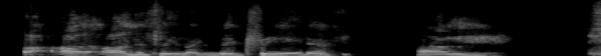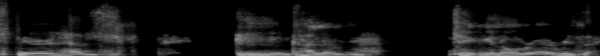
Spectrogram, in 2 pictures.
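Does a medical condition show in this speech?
Yes: cerebral palsy; wheelchair user.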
